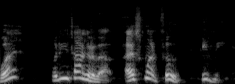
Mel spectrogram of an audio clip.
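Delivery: high-pitched, fast dog voice. Voicing what the pet dogs seem to say: voicing the dogs. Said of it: "my dogs look at me like".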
